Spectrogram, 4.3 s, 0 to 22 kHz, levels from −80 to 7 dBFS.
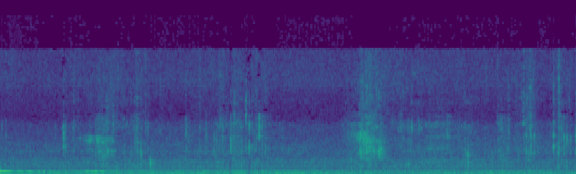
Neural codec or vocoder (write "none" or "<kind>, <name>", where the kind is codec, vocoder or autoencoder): none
